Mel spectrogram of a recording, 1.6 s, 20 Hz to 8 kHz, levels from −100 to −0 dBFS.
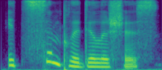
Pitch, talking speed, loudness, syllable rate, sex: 215 Hz, 110 wpm, -15 LUFS, 4.1 syllables/s, female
